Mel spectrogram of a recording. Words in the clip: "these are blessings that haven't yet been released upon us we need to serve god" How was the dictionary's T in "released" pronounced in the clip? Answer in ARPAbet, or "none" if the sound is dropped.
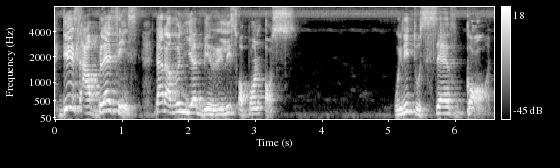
T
